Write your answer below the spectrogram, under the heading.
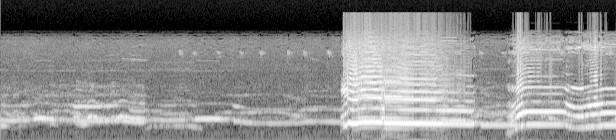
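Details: Five-month-old Northern Inuit dog Kodiak, learning to sing, holds a thin wavering howl, then breaks into a loud, strained, rich-toned howl with a second sharp rising cry near the end.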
